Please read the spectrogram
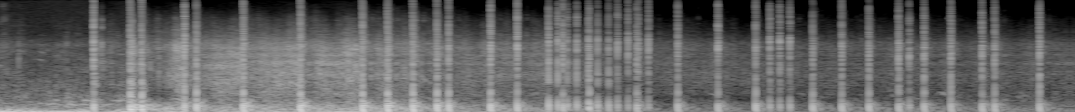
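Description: Rifles firing blanks in an irregular firefight: single cracks and quick strings of shots, starting about a second in and running on past the end.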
